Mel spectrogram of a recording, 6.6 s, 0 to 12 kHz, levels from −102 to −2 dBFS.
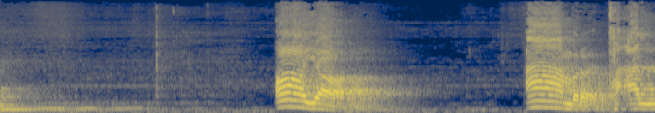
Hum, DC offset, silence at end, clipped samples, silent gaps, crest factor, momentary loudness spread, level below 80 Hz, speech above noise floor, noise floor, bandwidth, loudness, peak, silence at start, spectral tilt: none; under 0.1%; 0 s; under 0.1%; none; 14 dB; 23 LU; -54 dBFS; 37 dB; -53 dBFS; 11.5 kHz; -17 LUFS; -6 dBFS; 0 s; -4 dB/octave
